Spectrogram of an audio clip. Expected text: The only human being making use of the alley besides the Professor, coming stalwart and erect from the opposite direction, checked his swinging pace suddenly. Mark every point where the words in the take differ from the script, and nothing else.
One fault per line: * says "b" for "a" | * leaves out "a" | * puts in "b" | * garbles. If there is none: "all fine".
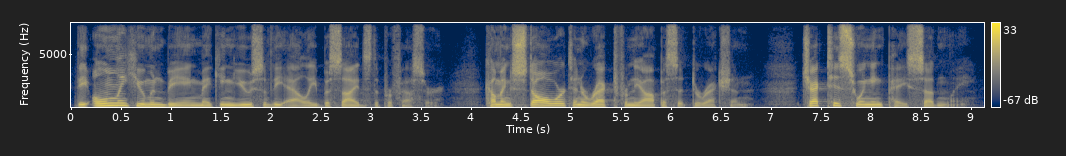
all fine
